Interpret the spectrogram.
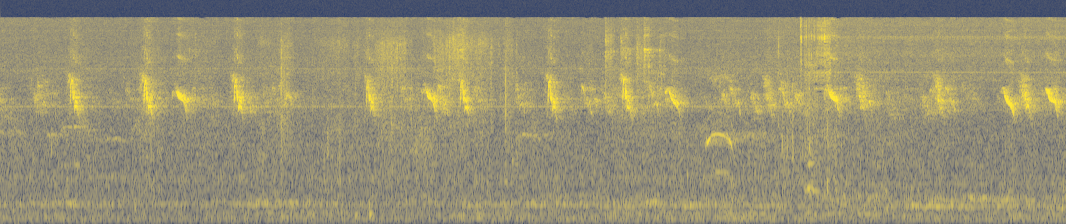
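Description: Small birds chirping in the background: short, high chirps about two a second, over a faint steady low hum.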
